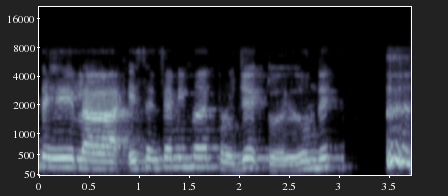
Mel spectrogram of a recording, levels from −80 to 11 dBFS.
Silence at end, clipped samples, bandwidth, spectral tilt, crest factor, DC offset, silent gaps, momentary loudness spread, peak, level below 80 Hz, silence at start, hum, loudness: 0 s; under 0.1%; 8 kHz; -5 dB/octave; 16 dB; under 0.1%; none; 9 LU; 0 dBFS; -66 dBFS; 0 s; none; -17 LUFS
